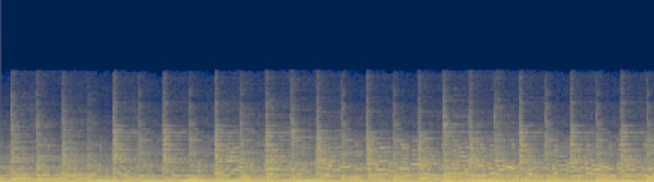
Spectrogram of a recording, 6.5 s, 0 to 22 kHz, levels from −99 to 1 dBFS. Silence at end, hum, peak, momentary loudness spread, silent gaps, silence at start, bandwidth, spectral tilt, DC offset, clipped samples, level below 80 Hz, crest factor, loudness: 0 s; none; -4 dBFS; 2 LU; none; 0 s; 13 kHz; -6 dB/octave; under 0.1%; under 0.1%; -28 dBFS; 14 dB; -19 LUFS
